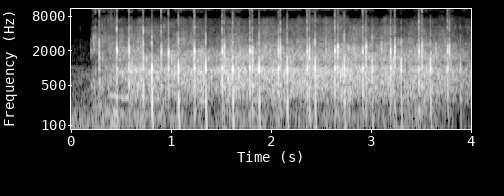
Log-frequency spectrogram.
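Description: Audience applauding after a song ends, the clapping starting about a quarter second in and cut off suddenly near the end.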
